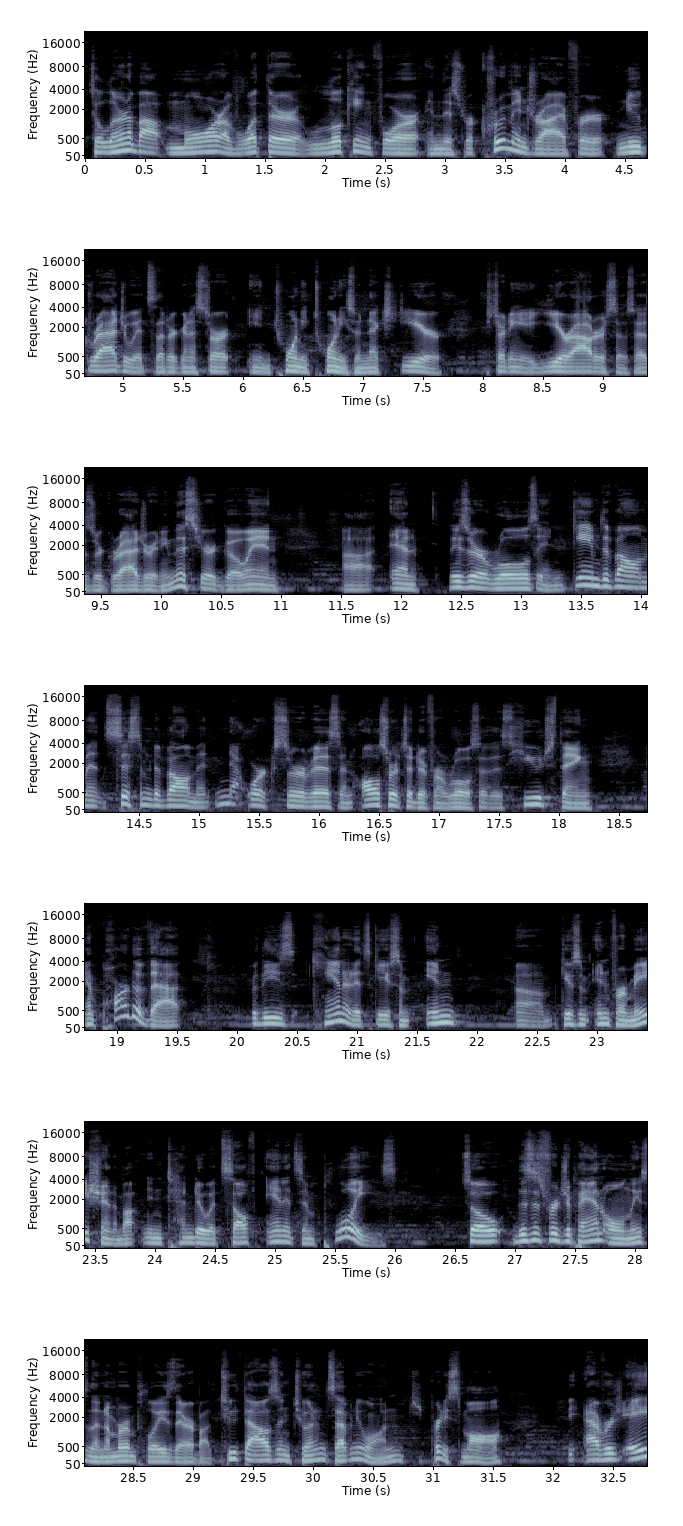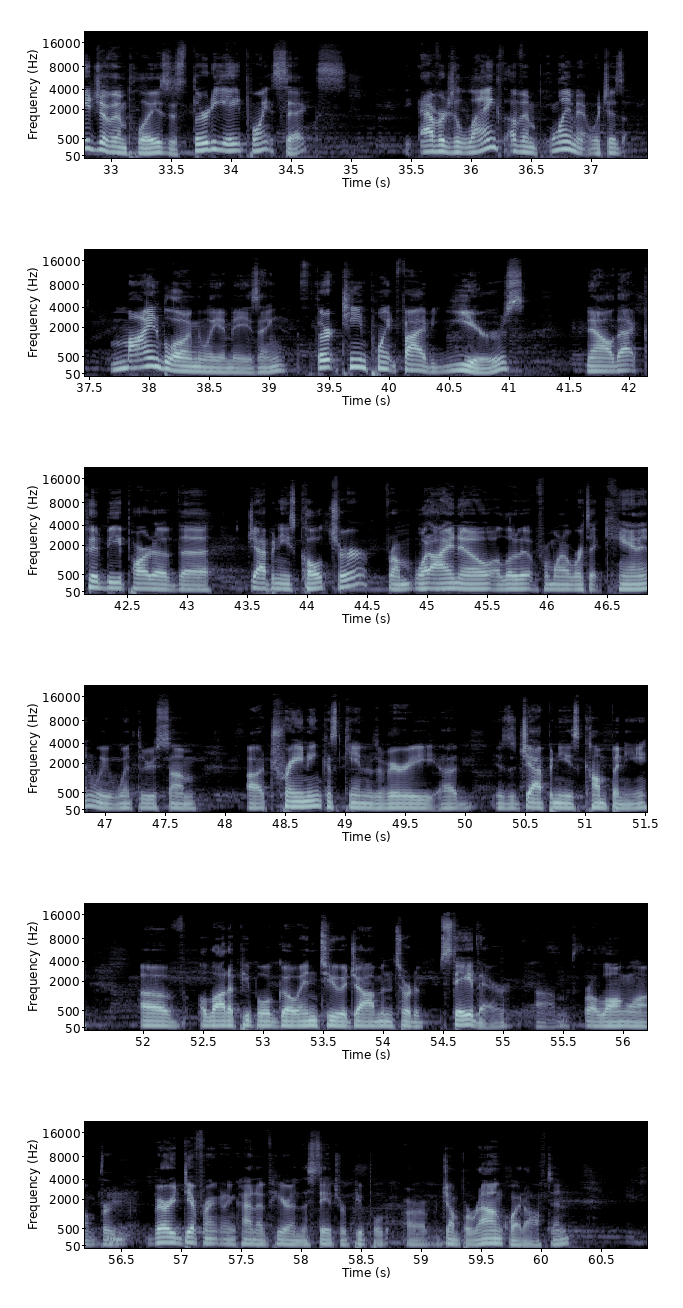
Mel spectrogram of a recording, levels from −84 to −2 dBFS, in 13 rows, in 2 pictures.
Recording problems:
background chatter; faint; throughout; 2 voices, 30 dB below the speech

